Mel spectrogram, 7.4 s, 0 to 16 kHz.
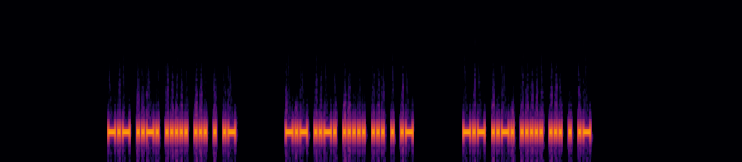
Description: Morse code, heard as a keyed tone, about 47 wpm, 700 Hz. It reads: KF5SEA KF5SEA KF5SEA
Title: USA Call Signs - 6 Characters - Repeated 3x - 50wpm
